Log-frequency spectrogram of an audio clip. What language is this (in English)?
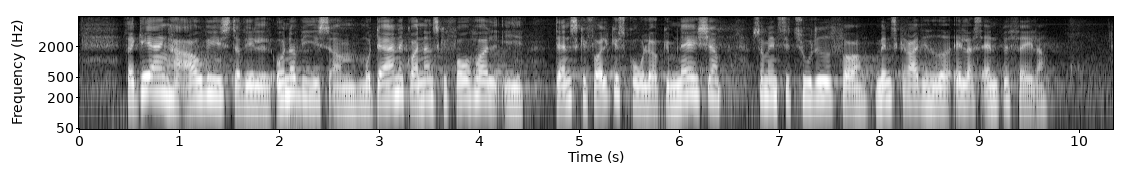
Danish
